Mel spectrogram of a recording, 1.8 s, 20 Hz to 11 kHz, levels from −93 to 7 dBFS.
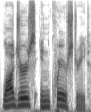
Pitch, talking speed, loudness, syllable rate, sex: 130 Hz, 130 wpm, -16 LUFS, 2.9 syllables/s, male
